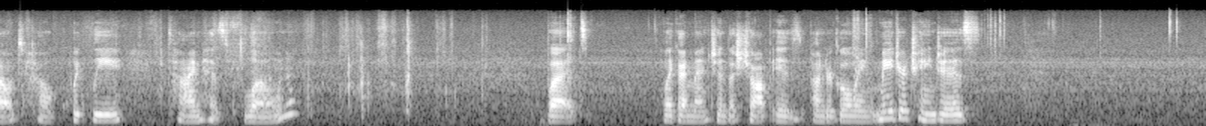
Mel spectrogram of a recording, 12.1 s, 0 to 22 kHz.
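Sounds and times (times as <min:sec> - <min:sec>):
paper rustling and crackling: 0:01.4 - 0:04.9.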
